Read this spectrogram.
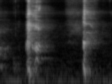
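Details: Young child coughs twice, short and sharp, right after drinking straight from a bottle the child cannot yet manage; cough after drinking.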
